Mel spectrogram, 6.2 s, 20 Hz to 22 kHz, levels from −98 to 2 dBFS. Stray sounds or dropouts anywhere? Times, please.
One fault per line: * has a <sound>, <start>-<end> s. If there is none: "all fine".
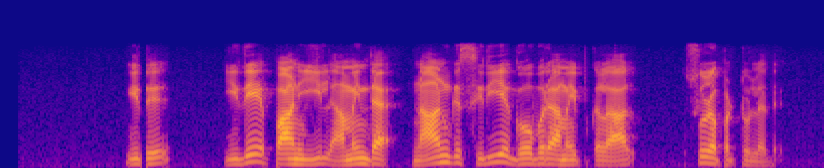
* has a dropout, 1.1-1.1 s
